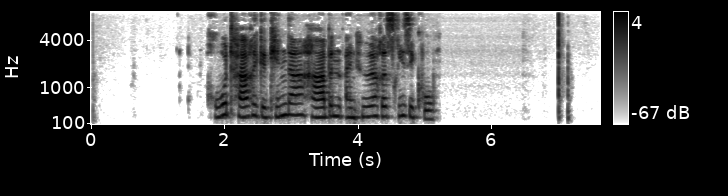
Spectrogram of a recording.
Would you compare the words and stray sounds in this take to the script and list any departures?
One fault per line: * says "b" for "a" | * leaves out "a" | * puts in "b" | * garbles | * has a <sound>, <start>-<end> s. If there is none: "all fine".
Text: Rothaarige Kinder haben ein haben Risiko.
* says "höheres" for "haben"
